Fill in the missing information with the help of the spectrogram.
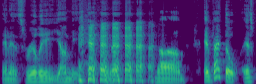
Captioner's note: laughs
